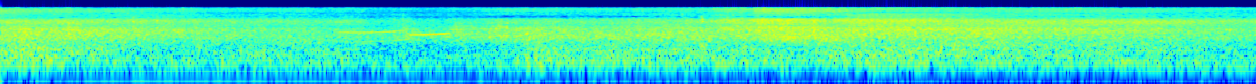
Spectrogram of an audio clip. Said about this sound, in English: and now we're at the beach, so it's literally steps from the car to the road to the beach, and you can probably hear the ocean at this point.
